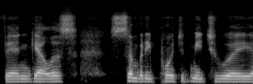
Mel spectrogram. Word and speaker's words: Vangelis: we did somebody asked about vangelis now i pronounced it vangelis but i that's a mispronunciation his name is pronounced van gaalis somebody pointed me to a uh interview with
